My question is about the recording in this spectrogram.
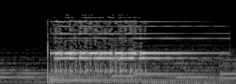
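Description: A telephone rings after a call is dialed: a single bright electronic ring that starts abruptly, holds steady and slowly fades over a low continuous hum.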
